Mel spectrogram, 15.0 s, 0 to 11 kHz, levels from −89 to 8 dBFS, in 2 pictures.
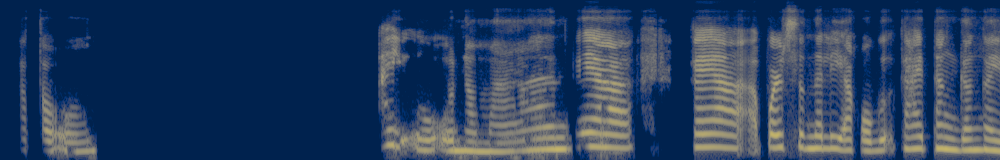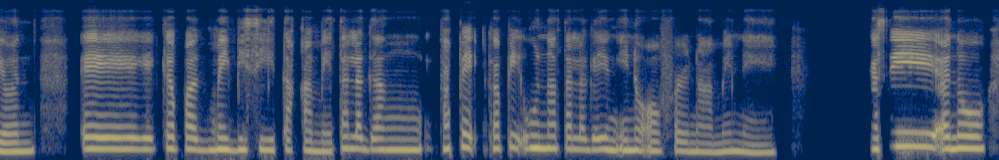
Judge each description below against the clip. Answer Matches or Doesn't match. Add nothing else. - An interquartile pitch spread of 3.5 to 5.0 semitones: Doesn't match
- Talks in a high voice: Matches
